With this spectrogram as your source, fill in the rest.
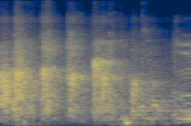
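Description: Applause closes an online school presentation, a handful of soft, muffled claps coming through in an uneven rhythm over room noise, with the sound thin and compressed as if carried through a call.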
